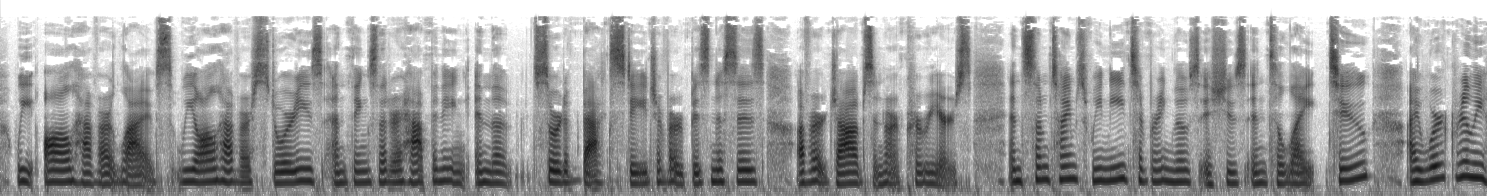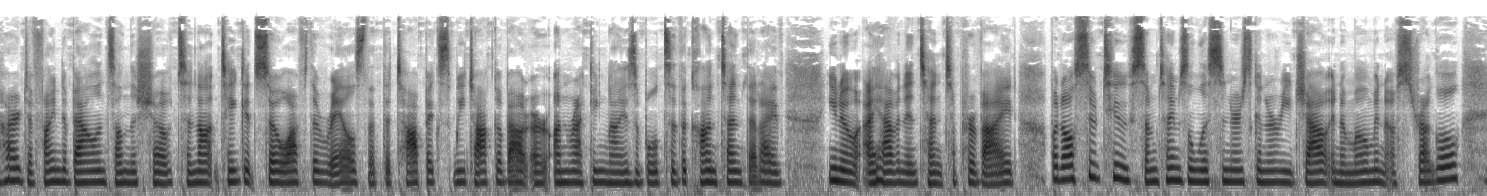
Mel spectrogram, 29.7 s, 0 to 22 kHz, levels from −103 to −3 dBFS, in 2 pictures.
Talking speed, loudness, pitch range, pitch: 190 wpm, -19 LUFS, 190-215 Hz, 200 Hz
